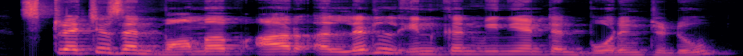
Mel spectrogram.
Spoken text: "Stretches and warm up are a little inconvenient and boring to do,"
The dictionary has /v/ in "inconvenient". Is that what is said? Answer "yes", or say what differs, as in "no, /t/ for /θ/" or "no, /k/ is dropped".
yes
